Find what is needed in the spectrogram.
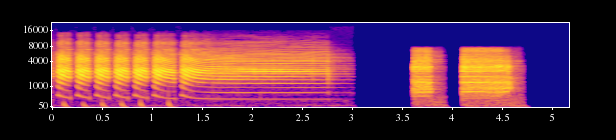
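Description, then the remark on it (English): A whoopee cushion air horn sound effect toots six quick blasts, then holds a long loud harmonic blare, followed after a pause by two shorter buzzy honks, with no talking. “That was the whoopee cushion air horn.”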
